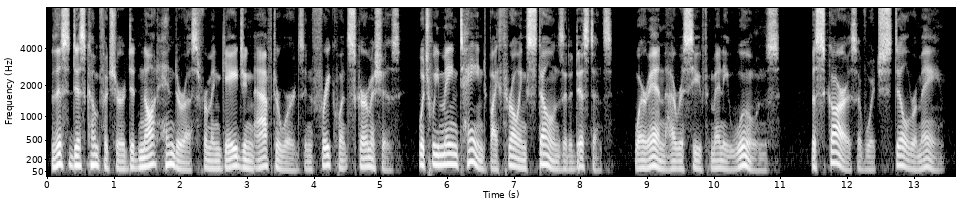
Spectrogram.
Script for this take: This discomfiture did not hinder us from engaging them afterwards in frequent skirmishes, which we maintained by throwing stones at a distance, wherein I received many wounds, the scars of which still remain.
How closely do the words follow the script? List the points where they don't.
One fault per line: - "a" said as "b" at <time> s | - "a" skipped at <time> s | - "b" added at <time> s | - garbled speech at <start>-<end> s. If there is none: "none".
- "them" skipped at 3.1 s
